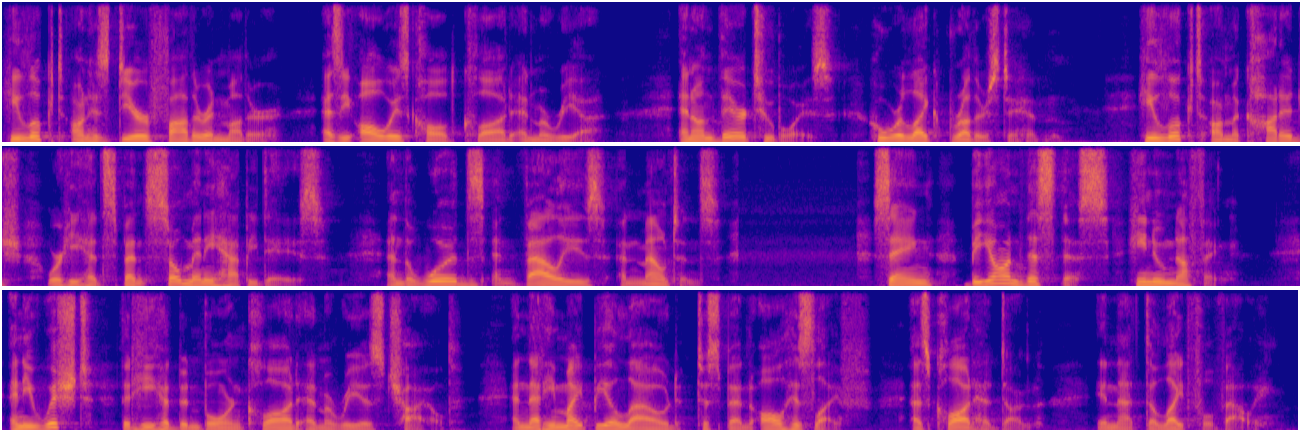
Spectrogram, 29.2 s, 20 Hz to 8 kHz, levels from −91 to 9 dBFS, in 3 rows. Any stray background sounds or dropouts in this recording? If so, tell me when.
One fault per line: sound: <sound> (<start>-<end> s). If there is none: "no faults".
no faults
